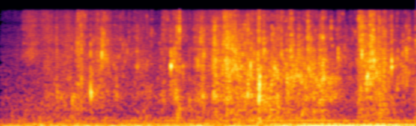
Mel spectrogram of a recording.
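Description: Water sloshing and trickling in a basin as a garment soaks in shampoo for a hand wash, steady and close, with low hum underneath and no talk.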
